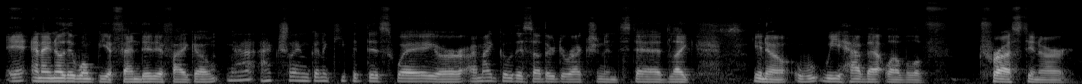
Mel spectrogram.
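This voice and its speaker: A man co-hosting a podcast, discussing writing in a casual, reflective way with earnest, measured phrasing. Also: mid-range voice. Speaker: podcast co-host and writer.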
